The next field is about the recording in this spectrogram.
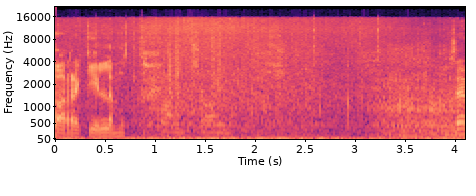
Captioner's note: in a Finglish accent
